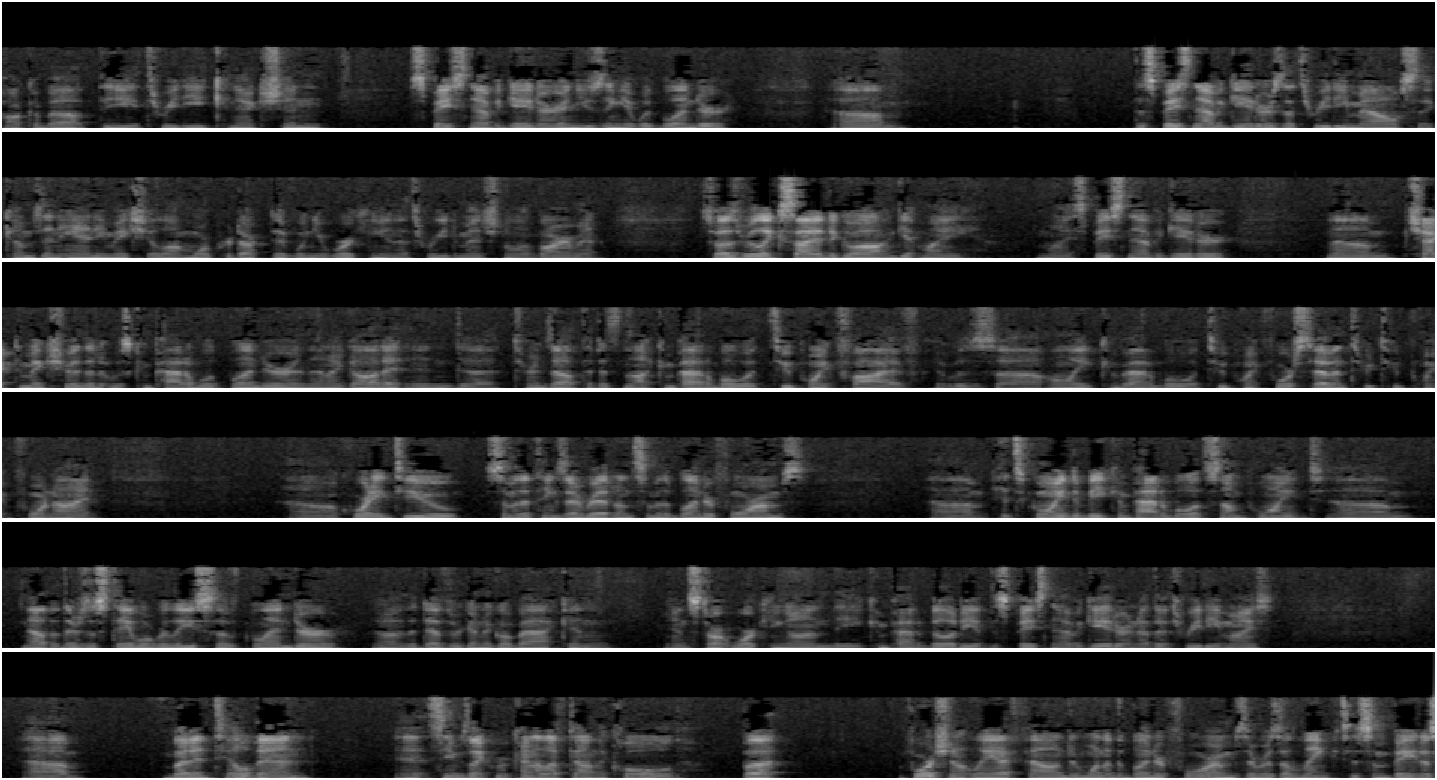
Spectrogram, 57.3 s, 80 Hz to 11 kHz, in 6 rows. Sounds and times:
Speech: 0.0 - 6.1, 7.5 - 13.6, 14.2 - 17.8, 18.4 - 29.4, 30.5 - 34.1, 34.8 - 46.8, 47.9 - 53.1, 53.8 - 57.3.

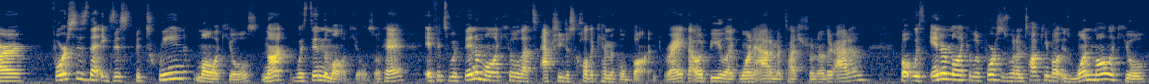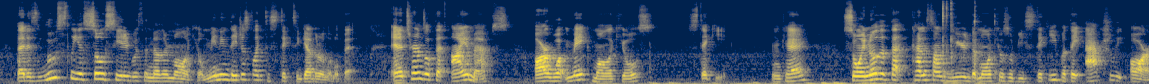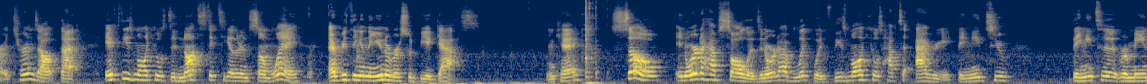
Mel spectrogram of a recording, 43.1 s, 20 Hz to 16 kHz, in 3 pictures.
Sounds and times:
Speech: 0.0 - 34.8, 35.6 - 41.4, 42.1 - 43.0.

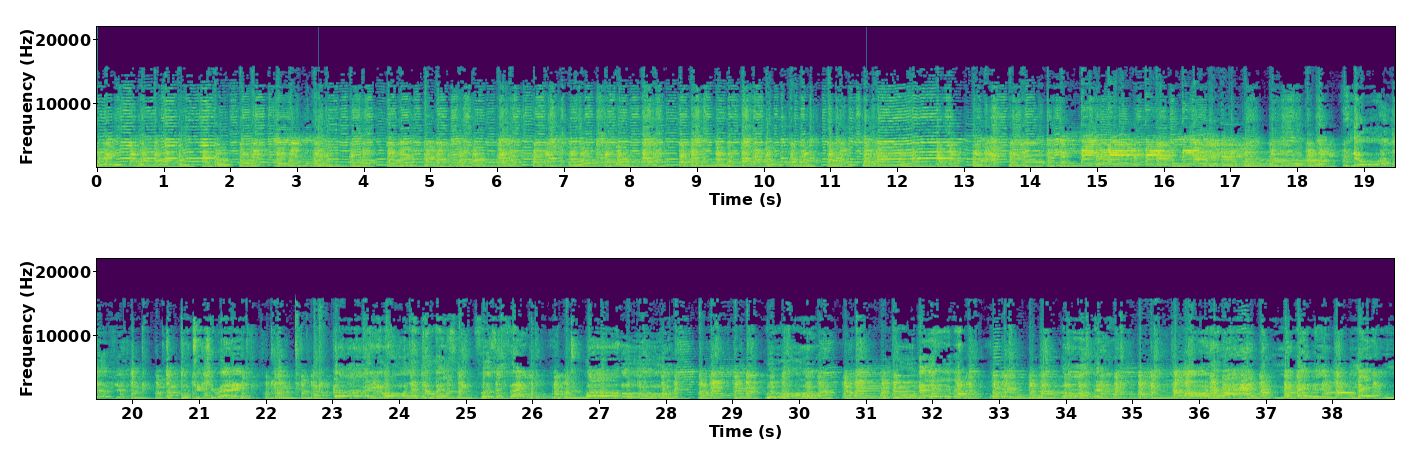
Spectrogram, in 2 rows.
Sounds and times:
Blues: 0.0 - 38.9
Guitar: 0.0 - 38.9
Singing: 23.0 - 26.0, 26.8 - 30.6, 31.3 - 38.9.

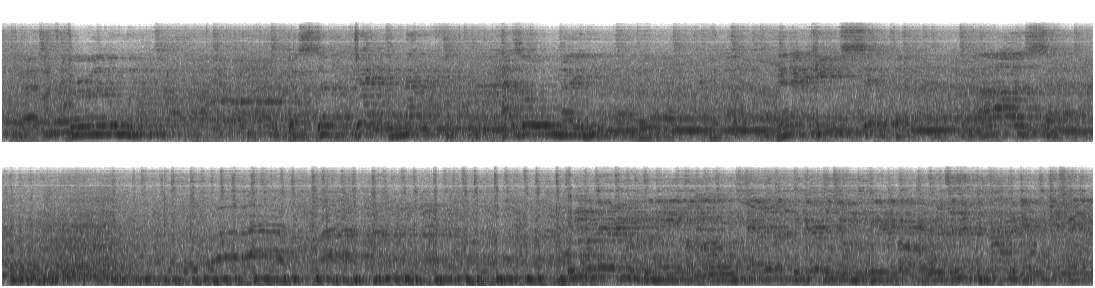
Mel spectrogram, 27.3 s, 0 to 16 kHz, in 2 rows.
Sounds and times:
Music: 0.0 - 27.2
Speech: 0.2 - 2.0, 3.6 - 5.5, 6.2 - 8.2, 9.7 - 11.4, 12.2 - 13.4, 20.7 - 27.2.

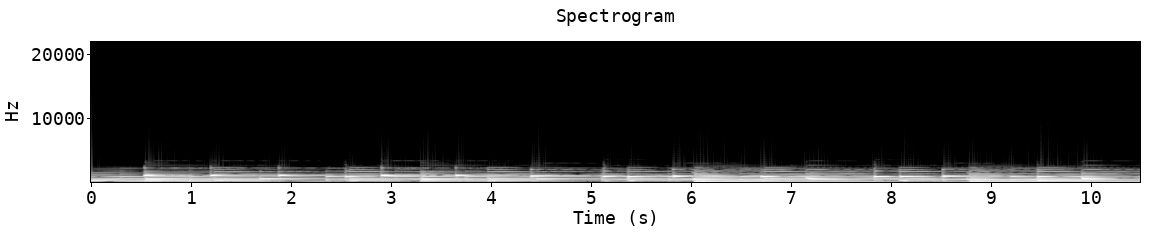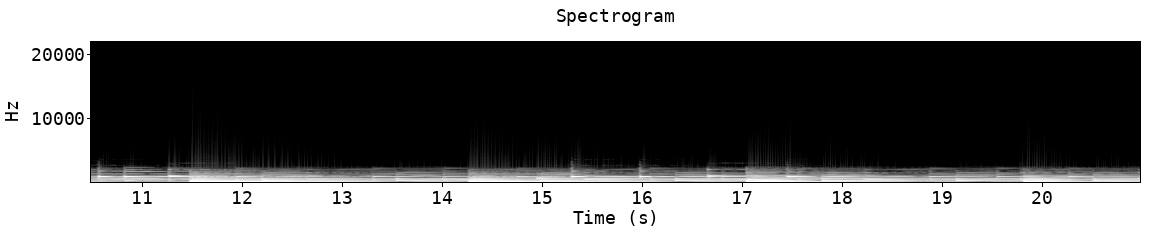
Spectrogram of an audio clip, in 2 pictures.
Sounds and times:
Music: 0.0 - 20.9.

